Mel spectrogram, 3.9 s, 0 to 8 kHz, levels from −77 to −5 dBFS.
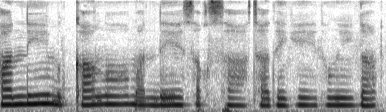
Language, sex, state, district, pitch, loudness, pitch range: Garo, female, Meghalaya, West Garo Hills, 195 Hz, -17 LUFS, 190-210 Hz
